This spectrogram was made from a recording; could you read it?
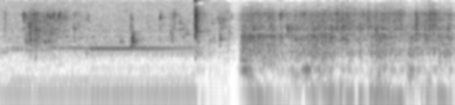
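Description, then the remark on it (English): A steady low mechanical hum cuts off, then water rushes in loudly, a churning, gurgling flood that keeps pouring without letup. It is a basement flooding from heavy rain and rising groundwater, in a radio ad for Tri-City Services sump pumps. No one speaks. “Heavy rain and rising groundwater can turn your basement into a disaster zone overnight.”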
